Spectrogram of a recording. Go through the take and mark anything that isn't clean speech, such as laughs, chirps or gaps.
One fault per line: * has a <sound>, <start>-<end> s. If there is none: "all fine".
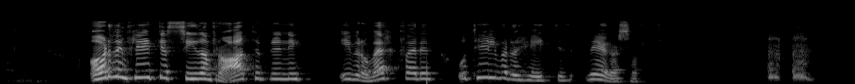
* has a throat clearing, 7.7-8.2 s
